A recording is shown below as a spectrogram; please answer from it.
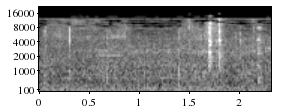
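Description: City street ambience: a steady low rumble of road traffic, with a couple of sharp clicks about one and a half seconds in.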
